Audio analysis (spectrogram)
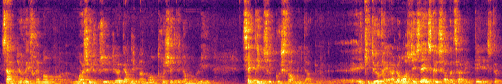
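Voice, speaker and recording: An older woman from France, a Carmelite nun, speaking in a halting, wry way with many restarts. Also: on the low side, mellow. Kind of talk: interview testimony. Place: nursery building in Syria. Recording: echoey room, distant mic, faint noise.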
